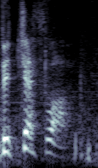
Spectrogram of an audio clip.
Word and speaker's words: Vyacheslav: Today, me and Vyacheslav, that's how you pronounce his name.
